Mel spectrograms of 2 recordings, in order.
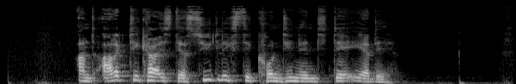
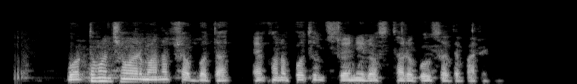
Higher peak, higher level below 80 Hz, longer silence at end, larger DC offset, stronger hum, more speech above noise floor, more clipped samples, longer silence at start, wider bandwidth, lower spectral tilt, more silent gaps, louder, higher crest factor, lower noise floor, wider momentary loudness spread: about the same, -2 dBFS vs -2 dBFS; about the same, -54 dBFS vs -56 dBFS; second, 0.5 s vs 0.9 s; neither; neither; second, 37 dB vs 63 dB; neither; first, 0.75 s vs 0.2 s; first, 16.5 kHz vs 8 kHz; about the same, -6 dB/octave vs -6.5 dB/octave; neither; second, -22 LUFS vs -18 LUFS; about the same, 20 dB vs 16 dB; second, -58 dBFS vs -80 dBFS; about the same, 6 LU vs 8 LU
